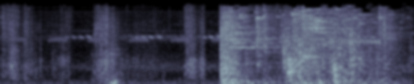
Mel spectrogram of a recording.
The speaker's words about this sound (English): This is vandal. Stop smashing my window!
